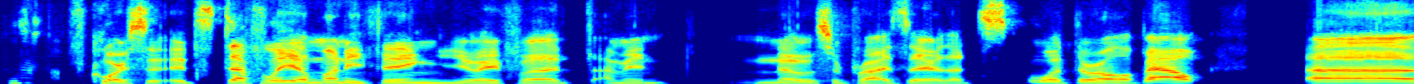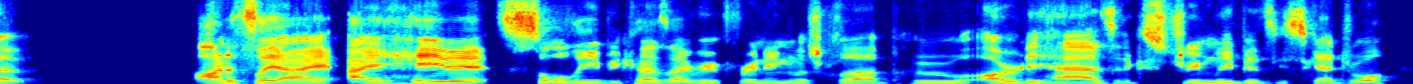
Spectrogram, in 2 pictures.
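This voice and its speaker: A man co-hosting a casual sports chat gives blunt, opinionated takes. His voice is smooth and resonant, and the sound is dry and close. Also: mid-range voice, moderate pace, no room sound. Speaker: podcast co-host.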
